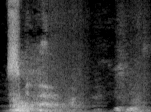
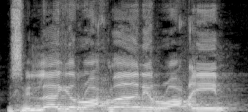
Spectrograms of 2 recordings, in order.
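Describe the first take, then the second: First: It is said silently, barely voiced. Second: It is said aloud in full voice.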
